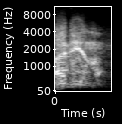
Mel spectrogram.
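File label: Speech Sound Russian Common Allied Flight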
